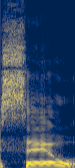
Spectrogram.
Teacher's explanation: primeiro eu tenho o e que é vogal, e depois eu tenho u que é semivogal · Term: ditongo decrescente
